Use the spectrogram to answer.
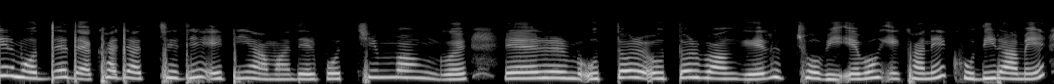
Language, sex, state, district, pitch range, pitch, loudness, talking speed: Bengali, female, West Bengal, Jalpaiguri, 255-315 Hz, 280 Hz, -18 LUFS, 85 wpm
